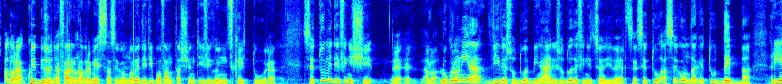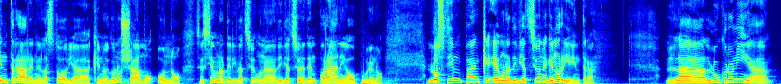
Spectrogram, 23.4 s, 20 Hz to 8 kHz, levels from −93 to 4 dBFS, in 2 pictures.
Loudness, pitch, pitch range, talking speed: -24 LUFS, 140 Hz, 125-180 Hz, 160 wpm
